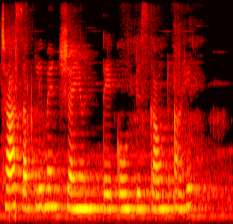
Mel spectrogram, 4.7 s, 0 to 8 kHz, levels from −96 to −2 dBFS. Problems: constant background noise, echo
